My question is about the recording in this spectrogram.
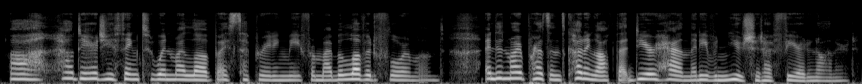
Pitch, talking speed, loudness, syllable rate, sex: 215 Hz, 230 wpm, -20 LUFS, 6.0 syllables/s, female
